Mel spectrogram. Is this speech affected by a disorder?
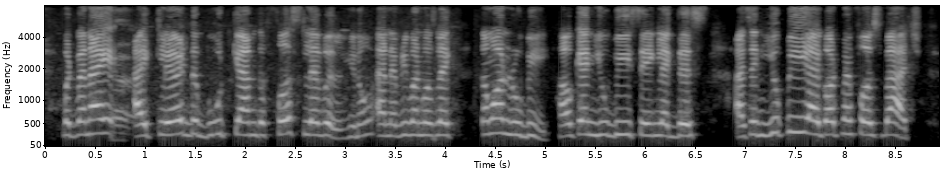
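No.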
